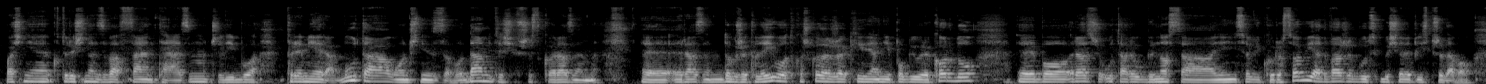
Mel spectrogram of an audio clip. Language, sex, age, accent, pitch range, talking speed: Polish, male, 30-49, native, 115-150 Hz, 165 wpm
